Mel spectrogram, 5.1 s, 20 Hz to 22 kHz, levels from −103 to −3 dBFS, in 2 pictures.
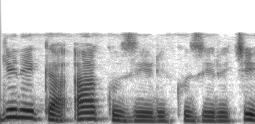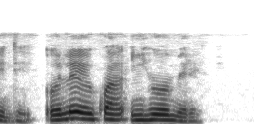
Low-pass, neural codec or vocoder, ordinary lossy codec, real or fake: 7.2 kHz; none; none; real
